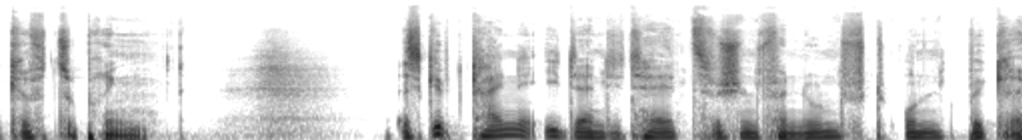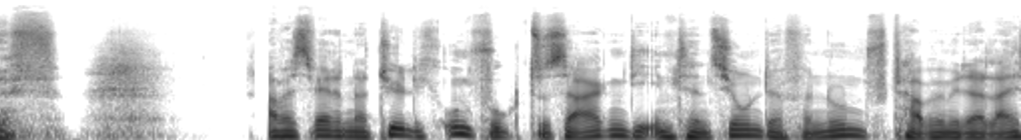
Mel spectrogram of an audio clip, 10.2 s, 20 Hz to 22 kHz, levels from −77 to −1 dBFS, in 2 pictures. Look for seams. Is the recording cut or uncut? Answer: uncut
